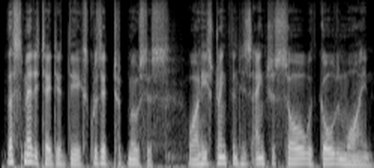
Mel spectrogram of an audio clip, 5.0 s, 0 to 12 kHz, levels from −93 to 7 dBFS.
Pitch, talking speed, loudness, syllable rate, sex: 100 Hz, 170 wpm, -21 LUFS, 5.9 syllables/s, male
